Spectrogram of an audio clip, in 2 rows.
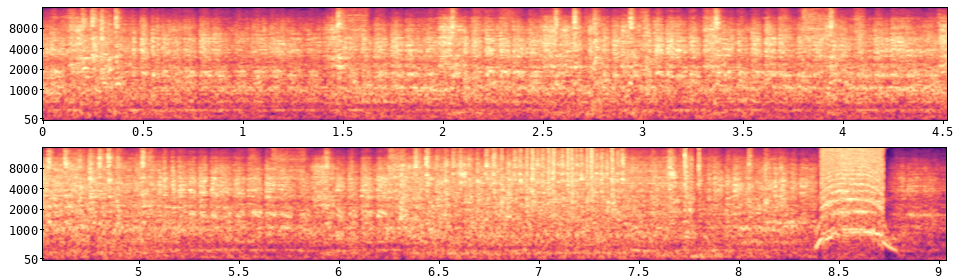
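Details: Abandoned 1979 Ford F-350 dually, long off the road, on a first start attempt after starter work; rapid cranking with sharp pops spitting back through the carburetor and a fire breaking out before it cuts out: carburetor backfire during cranking.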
